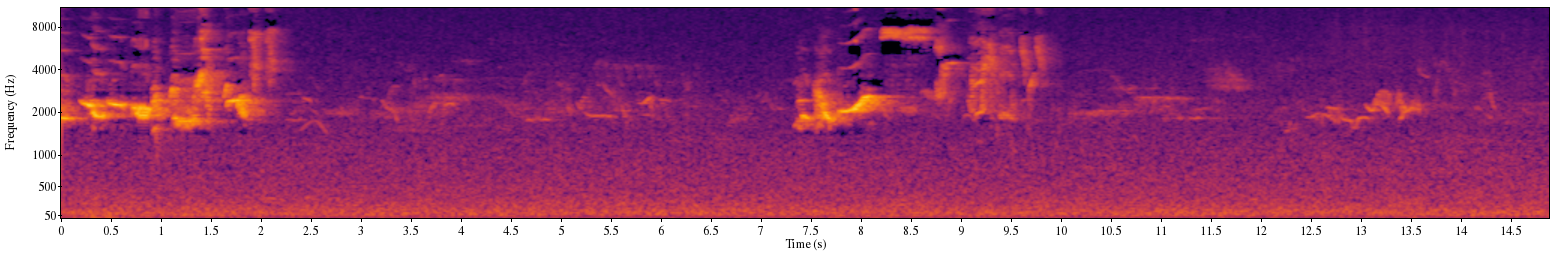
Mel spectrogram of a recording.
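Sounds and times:
common blackbird Turdus merula fluty warble ending in a high twitter: 0:00.0 - 0:14.8.

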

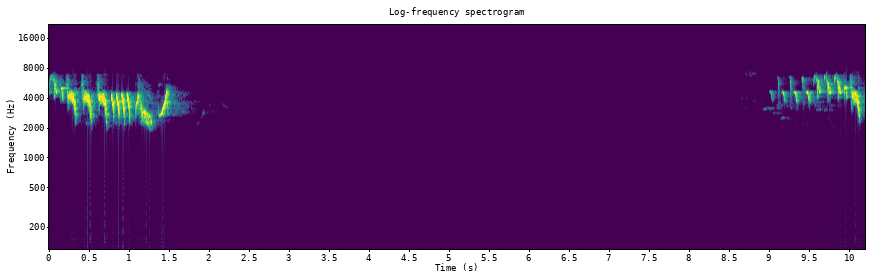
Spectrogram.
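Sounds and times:
common chaffinch song: 0:00.0 - 0:02.3, 0:08.6 - 0:10.1.

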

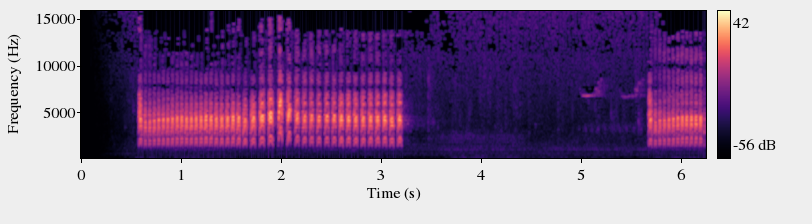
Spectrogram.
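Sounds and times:
Eurasian blue tit scolding churr: 0:00.6 - 0:04.4, 0:05.1 - 0:06.2.

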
